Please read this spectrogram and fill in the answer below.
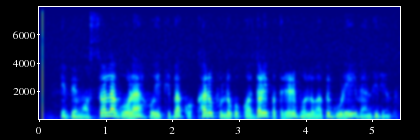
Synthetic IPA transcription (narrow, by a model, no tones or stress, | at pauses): ebemɔsɔlaɡoɭaɦojt̪ʰibakɔ̰kʰaɾupʰulɔkukɔd̪ɔɭipɔt̪ɾɔɾebʱɔlɔ̰bʱabeɡuɽejband̪ʱid̪iɔ̰nt̪ʰu̥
